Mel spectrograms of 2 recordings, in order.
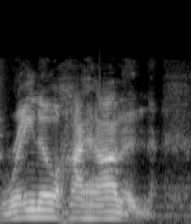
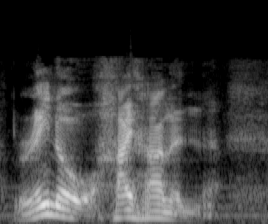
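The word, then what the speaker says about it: Reino Häyhänen: I'll pronounce it for you first. Reino Haihanen. Reino Haihanen.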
